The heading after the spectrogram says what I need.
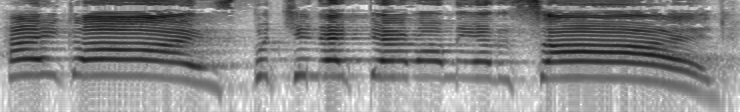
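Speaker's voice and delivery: loud, high shout across the water; high, carrying call from a distant shore. Acted. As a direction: holler to people far off, stretching the words. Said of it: "he's calling out".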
